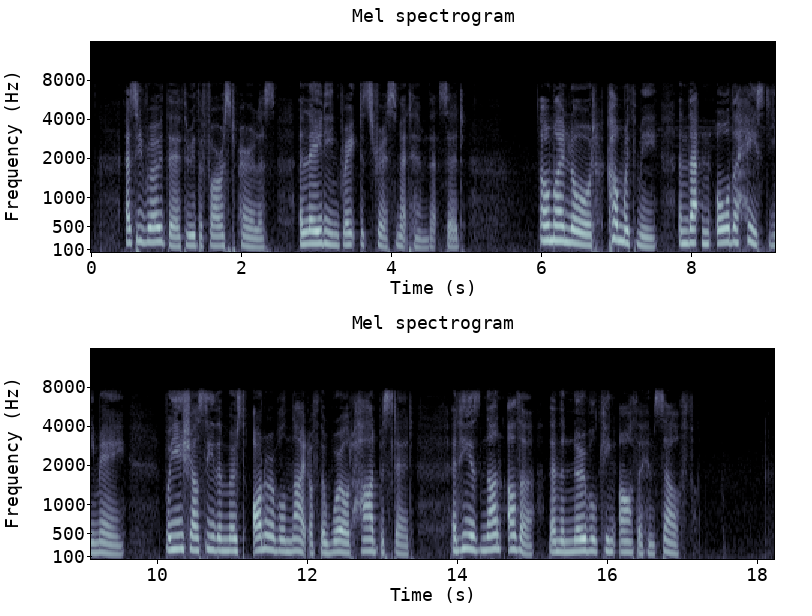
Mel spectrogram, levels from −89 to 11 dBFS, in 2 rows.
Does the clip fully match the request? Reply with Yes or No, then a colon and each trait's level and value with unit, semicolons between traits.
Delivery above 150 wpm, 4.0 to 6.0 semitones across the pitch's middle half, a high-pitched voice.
Yes: average, 180 wpm; average, 4.3 semitones; high, 195 Hz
